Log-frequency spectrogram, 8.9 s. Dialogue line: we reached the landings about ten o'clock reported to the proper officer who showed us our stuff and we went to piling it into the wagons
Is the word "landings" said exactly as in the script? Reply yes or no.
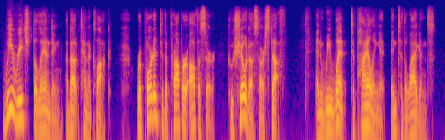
no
